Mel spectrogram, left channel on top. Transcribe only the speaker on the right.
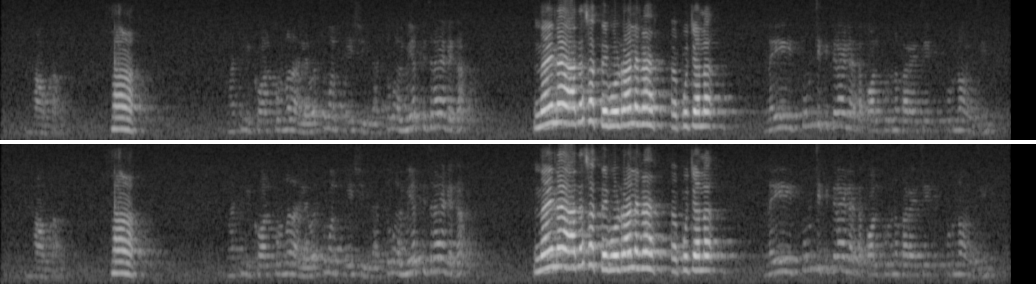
हो का?
मग आत्ता हे कॉल पूर्ण झाल्यावर तुम्हाला पैसे येणार, तुम्हाला, मी एकटीच राहिले का?
नाही, तुमचे किती राहिले आता कॉल पूर्ण करायचे, पूर्ण व्हायचे?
